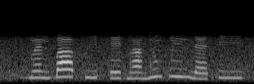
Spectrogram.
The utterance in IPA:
b ɛ̃˧ ɡ͡b a˦ f i˧ h e˧ d ã˧ d ũ˦ k͡p ĩ˦ n ɛ˧ s i˦

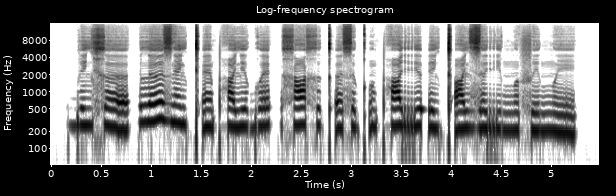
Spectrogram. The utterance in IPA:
b e lʲ x ɜ | l ɜ z ɛ̃ lʲ kʼ ɛ̃ pʰ ɑ lʲ ɜ ɡʷ ɛ | x ɑ x ə kʼ ɜ s ə kʷʼ ɛ̃ pʰ ɑ rʲ ə ʔ e lʲ kʼ ɑ lʲ z ə rʲ e ŋʷ ɛ̃ f e ŋʷ ẽ

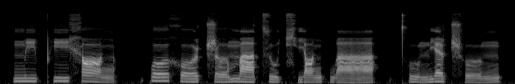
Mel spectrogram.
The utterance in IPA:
m i˥ pʰ i˥ x ɑ˥˩ ŋ | p o˥ ʊ̯ x o˧˥ ʊ̯ ʈ͡ʂ ɤ˧˥ m ä˧˥ t͡s u˨˩ t͡ɕʰ j ɑ˧˥ ŋ k w ä˨˩˦ | t̪ʰ u˨˩ n̪ j ɛ˥˩ ʈ͡ʂʰ ʊ˨˩˦ ŋ

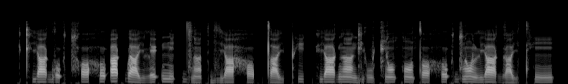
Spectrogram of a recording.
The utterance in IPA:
kʰ j a˧ ɡ o˨ ʔ t͡sʰ ɔ˧ h o˦ ʔ a˦ k̚ l a˨˩ j l e˦ ʔ n̪ ĩ˦ t̚ d͡z ã˨ k̚ d͡z j a˧ h ɔ˨ p̚ t̪ a˨˩ j pʰ i˦ k̚ h j a˦ ɡ ã˥˧ ɡ j u˧ t͡ɕ ɔ̃˦ k ɔ̃˦ t̪ ɔ˧ h o˦ ʔ d͡z ɔ̃˥˧ l j a˥˧ ɡ a˨˩ j t̪ʰ ĩ˦

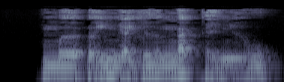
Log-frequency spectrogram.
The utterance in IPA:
m əː˧ ʔ ə̰˧˥ j ɲ a̰˧˨ j l ɨ˧ ə̯ ŋ a˦˥ k̚ ʔ ɛ̤˨˩ ɲ ɨ˨˦ w

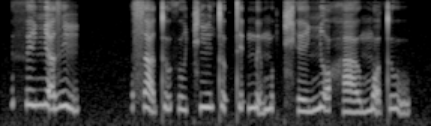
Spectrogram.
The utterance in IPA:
θ e˦ ɲ ä̰˦˨ z ĩ˦˨ | sʰ ä̰˦˨ t ṵ˦˨ θ u˨ t͡ɕ ĩ˦ t ʊ˦ ʔ t ɪ˦ ʔ m ḛ˦˨ m ʊ˦ ʔ t͡ɕʰ e˨ ɲ ɔ̰˦˨ h a˨ ʊ̯ m ɔ̰˦˨ t ṵ˦˨

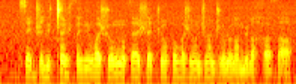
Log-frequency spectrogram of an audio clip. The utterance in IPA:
s e d͡ʒ ɛ lʲ ɯ ǀ ɛ̃ ʒ θ ɛ̃ vʲ õ β ʌ ʃ o ŋ õ θ ɛ ʃ ɛ t͡ʃ õ ʔ o β ʌ ʒ õ d͡ʒ ã d͡ʒ õ ɳ o ɾ ã mʲ õ ɳ a h ʌ θ a

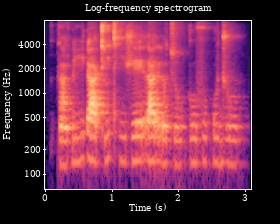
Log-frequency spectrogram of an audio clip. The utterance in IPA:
k ã˨ k͡p iː˦ ɗ a˦ kʼ i˦ tʰ i˨ ʃ eː˦ r a˦ r ʊ˨ t͡s uː˨ k u˦ f u˦ k͡p u˦ d͡ʒ u˦˨

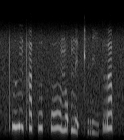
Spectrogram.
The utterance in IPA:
pʰ l ɯː˥˩ m pʰ a˥˩ t̚ p l o˥˩ k̚ p ɔː˥˩ n ɔ˥˩ ʔ m e˨˩ ʔ kʰ r iː˩˦ p r a˥˩ p̚

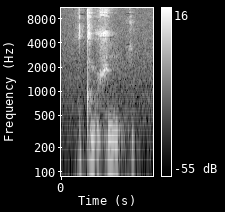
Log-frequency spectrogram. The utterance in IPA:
tʲ u ʃ i k

